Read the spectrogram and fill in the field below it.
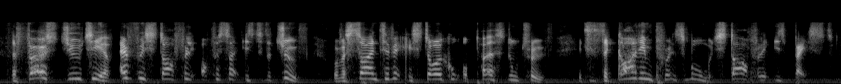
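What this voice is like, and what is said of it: Poor Captain Picard impression. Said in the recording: “how terrible my uh, my Captain Picard impersonation was there. That was terrible.”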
